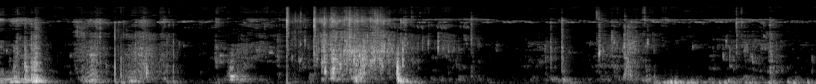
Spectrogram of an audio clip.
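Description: Water splashing and sloshing at the side of a small boat as a gill net with a snagged patin (river catfish) is hauled up, in irregular bursts, the loudest about three to four seconds in.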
